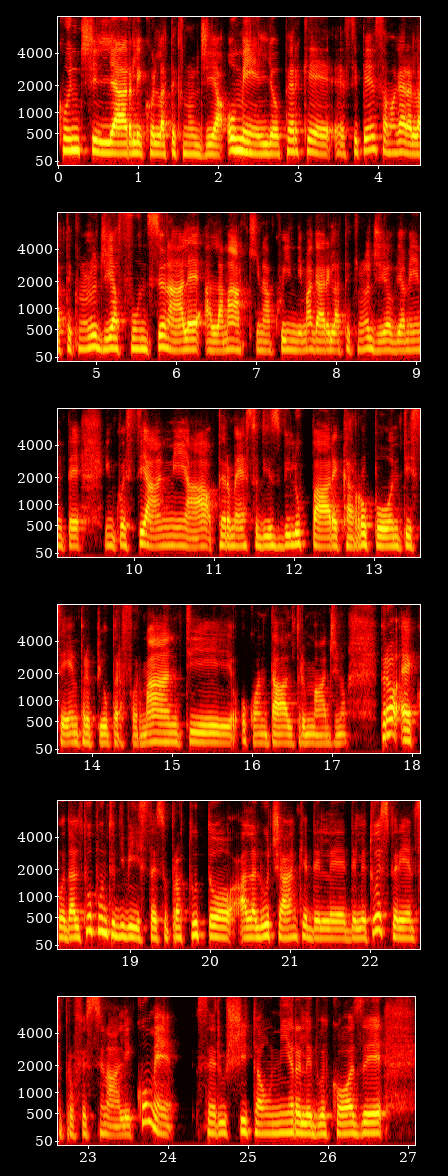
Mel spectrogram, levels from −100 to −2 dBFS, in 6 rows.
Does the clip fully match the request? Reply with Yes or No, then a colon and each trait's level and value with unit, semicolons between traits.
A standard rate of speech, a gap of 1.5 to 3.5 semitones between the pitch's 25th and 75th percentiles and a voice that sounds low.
No: average, 135 wpm; narrow, 2.4 semitones; medium, 155 Hz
